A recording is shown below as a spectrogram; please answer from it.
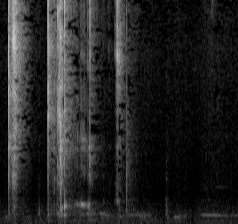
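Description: Ring-pull tab on a drink can being pried up with a fingertip: several sharp clicks and scrapes of thin metal, the loudest right at the start, the rest over the next second.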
